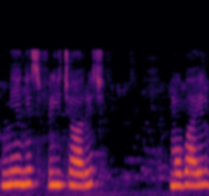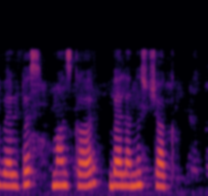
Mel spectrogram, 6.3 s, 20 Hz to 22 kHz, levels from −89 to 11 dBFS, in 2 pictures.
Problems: constant background noise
